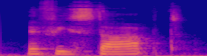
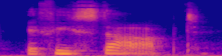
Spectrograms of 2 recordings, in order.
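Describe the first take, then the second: No difference in how they are said.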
